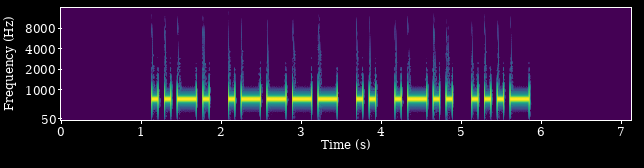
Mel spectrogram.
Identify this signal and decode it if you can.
Morse code, heard as a keyed tone, about 15 wpm, 700 Hz. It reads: F1ILV
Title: DXCC-100 Call Signs - 5 Characters - Repeated 3x - 15wpm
